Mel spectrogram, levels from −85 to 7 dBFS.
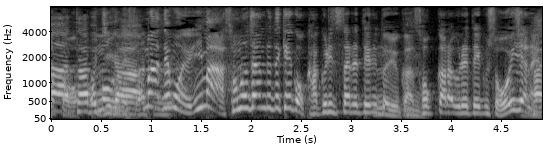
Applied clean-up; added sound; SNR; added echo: none; none; none; none.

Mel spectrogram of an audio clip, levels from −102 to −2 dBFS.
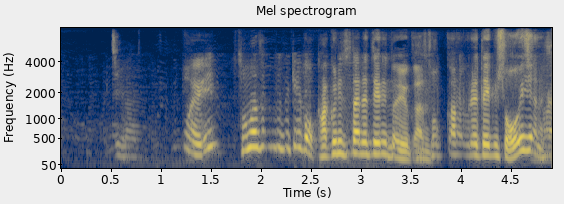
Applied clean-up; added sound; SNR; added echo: neural mask model DeepFilterNet 3.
